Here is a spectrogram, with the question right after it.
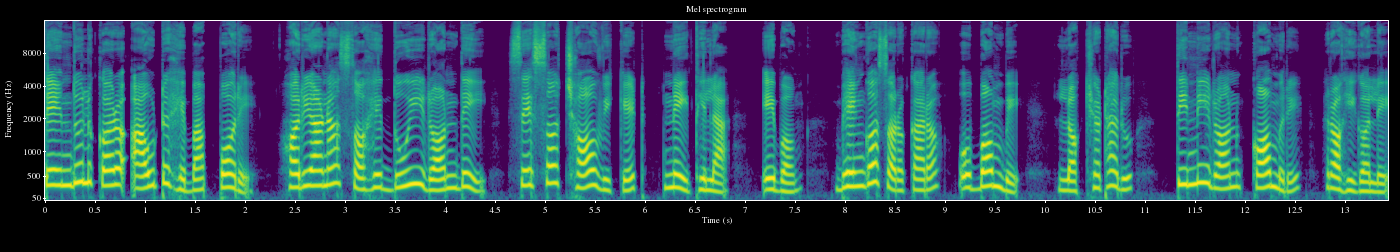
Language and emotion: Odia, neutral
